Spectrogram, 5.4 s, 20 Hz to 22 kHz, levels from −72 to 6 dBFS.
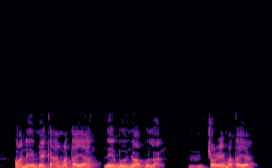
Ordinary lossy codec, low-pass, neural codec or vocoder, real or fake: none; 7.2 kHz; none; real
